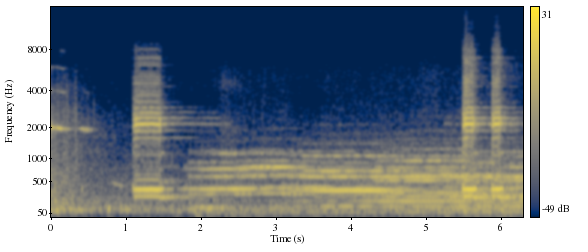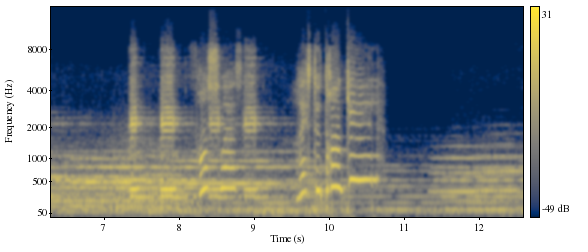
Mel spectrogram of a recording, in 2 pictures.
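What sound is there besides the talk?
car horn honking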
